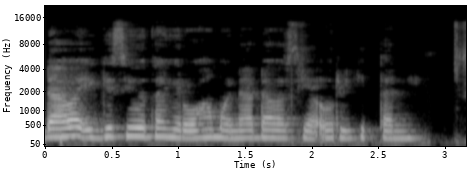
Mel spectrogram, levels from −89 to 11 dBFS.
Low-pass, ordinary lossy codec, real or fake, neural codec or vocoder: 14.4 kHz; AAC, 64 kbps; real; none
